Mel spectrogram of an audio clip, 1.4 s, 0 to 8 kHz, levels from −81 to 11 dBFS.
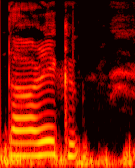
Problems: constant background noise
